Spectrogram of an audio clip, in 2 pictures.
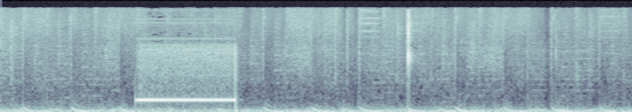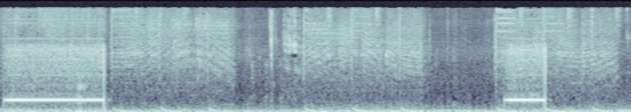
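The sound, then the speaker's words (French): Telephone ringback tone during an outgoing call: three steady, mid-pitched tone bursts, each about a second long and spaced evenly, with the last one cut short. A constant low rumble runs underneath. “Oh, Lilian, on appelle Lilian.”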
